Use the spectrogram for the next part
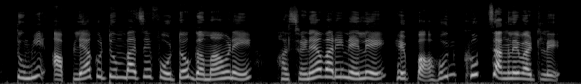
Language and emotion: Marathi, happy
